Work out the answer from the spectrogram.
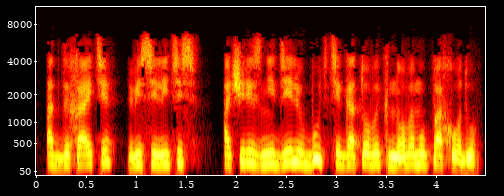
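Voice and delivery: usual speaking voice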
